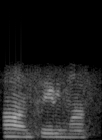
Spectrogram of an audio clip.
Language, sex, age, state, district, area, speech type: Tamil, female, 18-30, Tamil Nadu, Mayiladuthurai, rural, conversation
